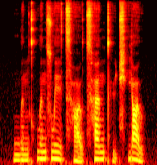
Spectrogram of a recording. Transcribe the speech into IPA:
m w ə˧˥ n kʰ w ə˥ n s w e˥˩ ɪ̯ t͡sʰ ɑ̰˨˩ ʊ̯ t͡sʰ a˥ n t̪ʰ y̰˨˩ t͡ɕʰ j ɑ˥˩ ʊ̯

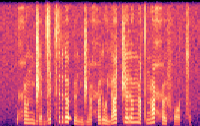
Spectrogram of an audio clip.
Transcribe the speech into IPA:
ħ ũ˧ n d͡ʒ ɛ˩ d͡z e˥ t͡s r œ˥ ʔ y˩ n d͡ʒ ĩ˩ ħ y˧ ɾ u˩ j a˥ t͡ʃ ɛ˥ ɾ œ˥ ŋ i˧ tˤ ŋ y˥ ħ y˧ f ɔ˩ t͡s

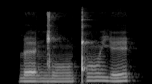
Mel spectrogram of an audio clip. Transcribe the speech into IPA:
ɳ ɛː ŋ͡ǀ ũː ǃ ũː j e

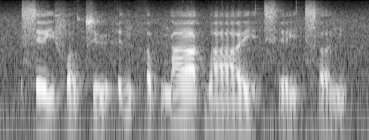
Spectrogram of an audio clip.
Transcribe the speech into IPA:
s e˨˧ j f ɐ˨˩ w t͡s yː˨˩ h ɪ˥ ŋ h ɐ˧ p̚ ŋ aː˥ k̚ w aː˨˥ j t͡sʰ e˨˩ j t͡sʰ ɐ˨˧ n

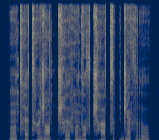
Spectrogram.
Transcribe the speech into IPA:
ũ tʰ ɛ tʰ ɐ̃ ʒ ɛ̃ tˤ t͡ʃʰ ɘ f õ d ɔ θ t͡ʃʰ a t͡s | d͡ʒ ɛ̃ θ r u

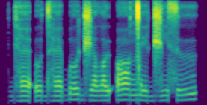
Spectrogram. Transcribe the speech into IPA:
ɡʱ æ ʔ o dʱ æ ɓ o d͡ʒ e lˠ ɯ ʔ ɑ ŋ͡ǀ e d͡ʒ i s ɯ

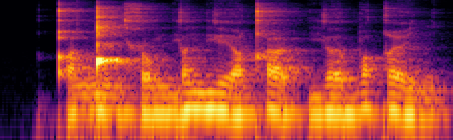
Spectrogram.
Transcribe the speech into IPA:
qʼ ɐ ŋ͡ǃ ɘ n ħ o n j ɐ n j e ə̯ qʰ ɘ | j ɜ b o q i n

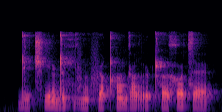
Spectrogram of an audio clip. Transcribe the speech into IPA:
ɖ i t͡ʃʰ i ɾ ə̃ ɖ ə fʲ ʌ v ə̃ f ɪ qʰ ũ ɡ ɑ r ɔ ʈʰ ʌ x ɔ t͡s æ

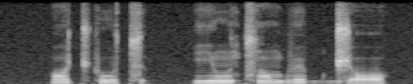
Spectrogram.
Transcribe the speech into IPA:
ɔ t͡ʃʼ u t͡s | j ũ t͡s ɔ̃ b ø b d͡ʒ ɔ̰

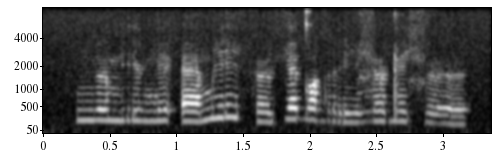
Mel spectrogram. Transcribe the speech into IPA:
ɲ ø m rʲ ɛ ɳ ŋ e ʔ ɛ m i ɾ i h ø ç ɛ d̪ ɔ d r i ɮ ø ɖ e ɕ ø

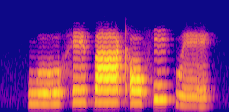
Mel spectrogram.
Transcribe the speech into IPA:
w oː˨ h e˦ p aː˦ kʼ ɔ˦ f ũ˦ kʷ eː˨

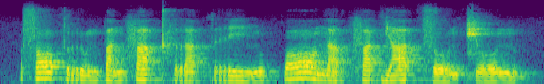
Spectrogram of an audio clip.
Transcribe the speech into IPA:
s ɔː˥˩ k r u˩˦ n p a˩˦ n f a˦˥ ʔ kʰ r a˨˩ t̚ p r iː˨˩ ŋ u˦˥ k̚ p ɔː˥˩ n a˨˩ p̚ f a˥˩ k̚ j aː˥˩ t̚ s o˩˦ n t͡ɕ o˧ n

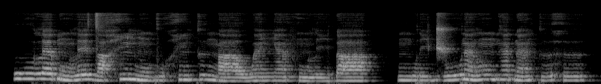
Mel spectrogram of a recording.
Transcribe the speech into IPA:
w u˦ l ɛ˦ ɓ ũ˨ l e˦ d a˨ h ĩ˦ ɲ ũ˨ ɡ u˨ h ĩ˦ k ɨ˦ ŋ aː˨ w ɛ̃˧ ɲ ɛ̃˧ f ũ˨ l i˨ ɗ a˦ | ŋ u˨ ɾ i˨ d͡ʒ u˨˦ ɾ ɛ̃˧ l ũ˦ ɡ ɛ̃˦ ɗ ɛ̃˨˦ k ɨ˨˦ h ɨ˧

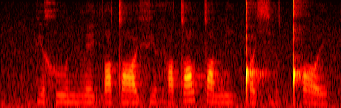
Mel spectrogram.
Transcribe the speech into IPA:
pʲ ʌ x u n l e rʲ ʌ tˤ ʌ ʊ̯ fʲ ʌ ɦ e tˤ u l tˤ e n i ǃ ʌ sʲ a̤ l ǃʰ ɔ ɪ̯

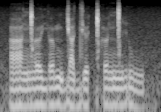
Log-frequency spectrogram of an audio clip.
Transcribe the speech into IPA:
a ŋ͡ǀ œ j œ m ɟ a dʲ œ ǀʰ œ ŋ͡ǀ i ɾ u

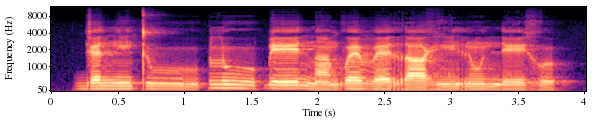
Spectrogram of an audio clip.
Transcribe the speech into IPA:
ɡ ɛ˨ n ĩ˨ t uː˨ | l uː˦˨ ɓ eː˦ n ã˨ ɡʷ ɛ˦ β ɛ˨˦ r a˨ ɣ ĩ˨ r ũ˨ n eː˨ ɣ ʊ˨

